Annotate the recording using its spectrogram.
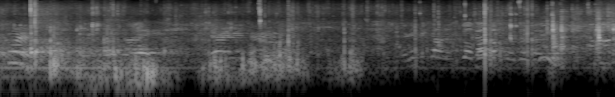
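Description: Ball hockey play: scattered sharp clacks of sticks striking each other and the ball on a plastic tile court, mixed with players' shouting voices.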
